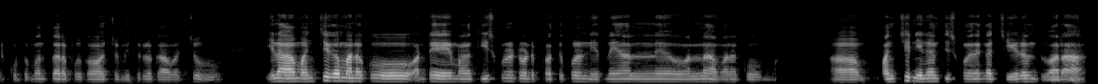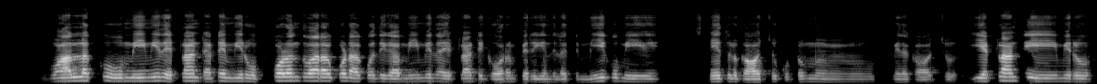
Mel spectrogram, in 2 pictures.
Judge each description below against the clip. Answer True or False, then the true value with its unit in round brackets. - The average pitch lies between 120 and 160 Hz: True (135 Hz)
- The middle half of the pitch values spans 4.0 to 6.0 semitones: False (3.1 semitones)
